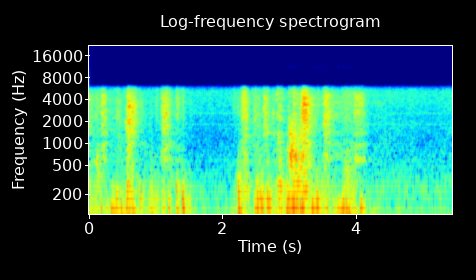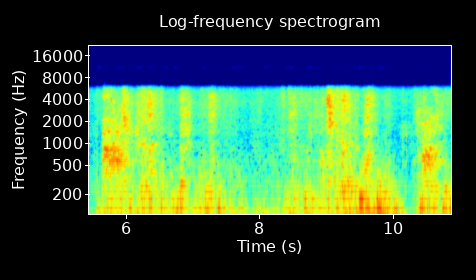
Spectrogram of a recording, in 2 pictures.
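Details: French Brittany spaniel puppy named Sophie during a frantic random activity period in a living room, expelling pent-up energy; rough growls and short barks come in irregular bursts with scuffling thumps, a quieter gap midway.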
